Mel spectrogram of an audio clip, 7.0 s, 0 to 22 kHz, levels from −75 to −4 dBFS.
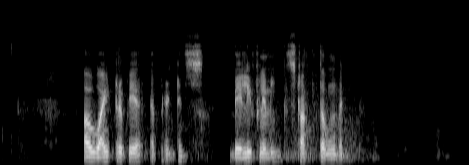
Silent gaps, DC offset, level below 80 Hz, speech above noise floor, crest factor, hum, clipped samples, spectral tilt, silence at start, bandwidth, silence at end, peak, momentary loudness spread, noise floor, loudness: none; under 0.1%; -74 dBFS; 55 dB; 22 dB; none; under 0.1%; -4.5 dB/octave; 1.25 s; 9.4 kHz; 1.8 s; -4 dBFS; 13 LU; -77 dBFS; -22 LUFS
